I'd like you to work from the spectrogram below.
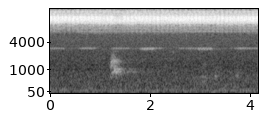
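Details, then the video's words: In a nature area in Hungary, Central Europe, grasshoppers sound in the evening: a continuous piercing insect hiss with faint even tonal notes, interrupted early on by one brief lower, falling call from another animal. "grasshoppers sounds in nature area Hungary Central Europe"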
